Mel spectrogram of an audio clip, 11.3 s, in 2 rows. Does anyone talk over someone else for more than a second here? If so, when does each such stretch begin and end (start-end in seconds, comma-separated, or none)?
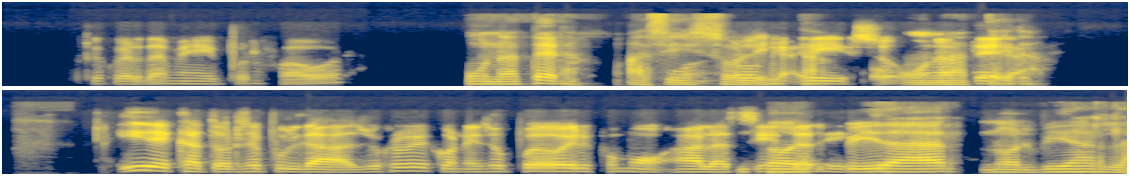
3.3-5.2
